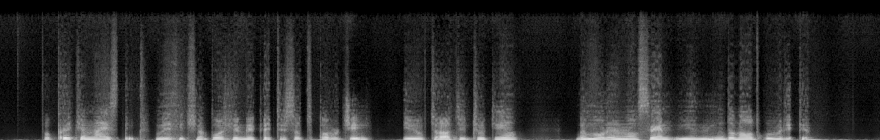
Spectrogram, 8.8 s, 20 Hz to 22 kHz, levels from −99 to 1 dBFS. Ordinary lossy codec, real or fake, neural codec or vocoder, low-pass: none; fake; codec, 44.1 kHz, 0.9 kbps, DAC; 19.8 kHz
